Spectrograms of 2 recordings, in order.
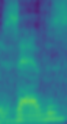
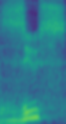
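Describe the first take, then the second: First: The name is said with a V sound. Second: The name is said without a V sound.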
